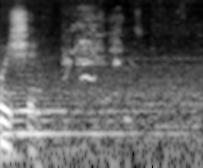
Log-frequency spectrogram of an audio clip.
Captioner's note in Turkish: Gülüyor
